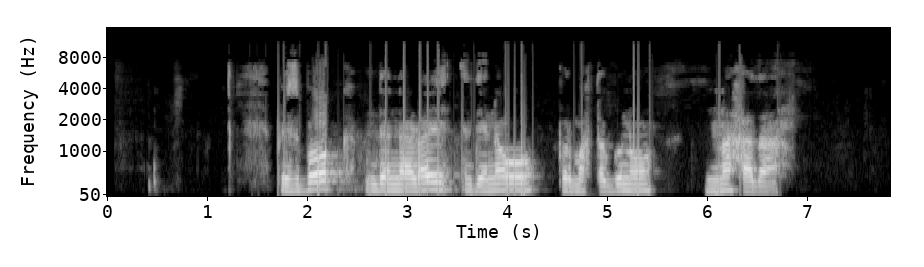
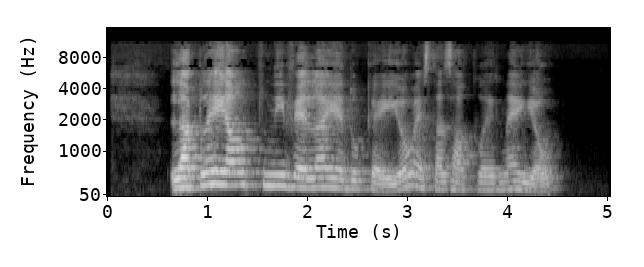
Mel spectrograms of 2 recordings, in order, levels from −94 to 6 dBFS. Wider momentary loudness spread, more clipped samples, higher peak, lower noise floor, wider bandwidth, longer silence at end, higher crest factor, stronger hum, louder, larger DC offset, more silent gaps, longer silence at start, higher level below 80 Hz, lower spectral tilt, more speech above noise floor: about the same, 12 LU vs 14 LU; neither; about the same, 0 dBFS vs 0 dBFS; first, -76 dBFS vs -53 dBFS; about the same, 11.5 kHz vs 11.5 kHz; first, 1 s vs 0.55 s; about the same, 16 dB vs 20 dB; neither; first, -14 LUFS vs -20 LUFS; neither; neither; first, 1.7 s vs 0.65 s; first, -46 dBFS vs -62 dBFS; first, -7 dB/octave vs -3 dB/octave; first, 63 dB vs 33 dB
